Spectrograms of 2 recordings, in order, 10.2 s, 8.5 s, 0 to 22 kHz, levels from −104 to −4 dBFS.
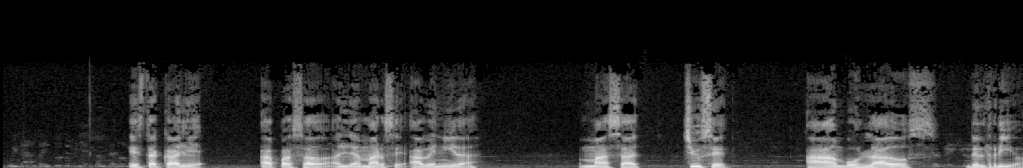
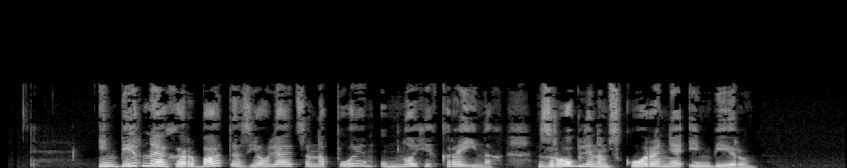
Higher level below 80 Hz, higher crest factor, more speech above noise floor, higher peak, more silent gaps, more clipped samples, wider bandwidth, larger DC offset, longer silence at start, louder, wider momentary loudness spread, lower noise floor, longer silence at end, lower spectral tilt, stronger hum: first, -56 dBFS vs -78 dBFS; about the same, 18 dB vs 20 dB; second, 48 dB vs 56 dB; about the same, -2 dBFS vs -2 dBFS; neither; neither; first, 13 kHz vs 11.5 kHz; neither; first, 1.3 s vs 1 s; first, -19 LUFS vs -22 LUFS; about the same, 12 LU vs 12 LU; second, -66 dBFS vs -78 dBFS; second, 0 s vs 0.95 s; about the same, -6 dB/octave vs -5.5 dB/octave; neither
